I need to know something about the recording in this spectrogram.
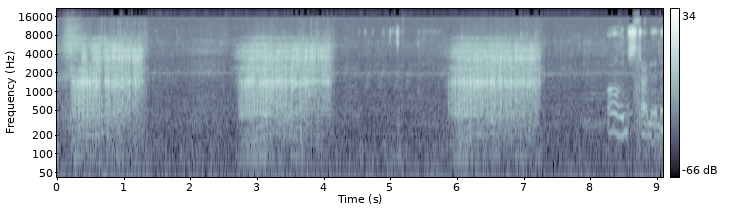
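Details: Person snoring loudly in sleep after a 4 a.m. gaming session: three loud, rasping breaths repeating every few seconds in a quiet room, faint noise between.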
